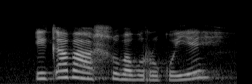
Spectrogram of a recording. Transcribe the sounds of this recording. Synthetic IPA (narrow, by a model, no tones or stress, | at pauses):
ɪkʼabaɬʊbabʊrʊkʼɔje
